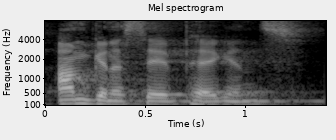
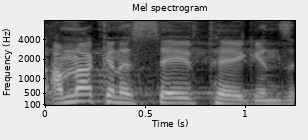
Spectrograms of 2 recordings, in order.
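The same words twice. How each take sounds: First: A touch lower, firm and settled reply; lightly voiced steady God, stressing "I'm"; calm God answering. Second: A touch higher, stubborn refusal with NOT stressed; lightly voiced defiant Jonah, leaning on "not". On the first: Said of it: "and God says". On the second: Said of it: "Jonah says".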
